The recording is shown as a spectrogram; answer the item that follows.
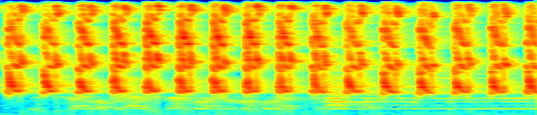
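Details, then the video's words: Lovebird performing long ngekek chatter, a master recording for training other lovebirds to sing: harsh, raspy squawked notes repeated evenly about four per second throughout, with a faint steady tone and low hum behind. "masteran burung Lovebird ngetik,ngekek cocok buat lb lain biar cepat gacor ,ngekek panjang"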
